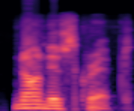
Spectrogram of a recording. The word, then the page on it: Nondescript: American English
